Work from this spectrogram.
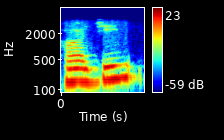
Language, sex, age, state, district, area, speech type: Hindi, male, 18-30, Madhya Pradesh, Gwalior, urban, conversation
